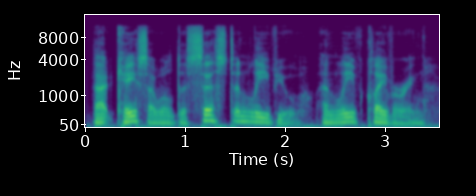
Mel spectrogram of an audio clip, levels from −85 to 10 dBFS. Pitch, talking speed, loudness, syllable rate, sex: 105 Hz, 185 wpm, -19 LUFS, 5.6 syllables/s, male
